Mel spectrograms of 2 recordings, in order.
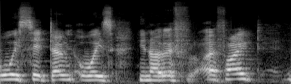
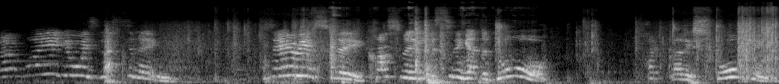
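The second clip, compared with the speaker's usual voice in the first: high, furious, fuming-mad rant; 7 semitones higher than usual. Complaining about someone listening at the door: furious. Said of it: "I'm bloody fuming".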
